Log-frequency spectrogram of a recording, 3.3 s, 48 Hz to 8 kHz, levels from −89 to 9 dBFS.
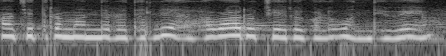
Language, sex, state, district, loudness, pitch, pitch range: Kannada, female, Karnataka, Koppal, -16 LUFS, 270 Hz, 260-290 Hz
